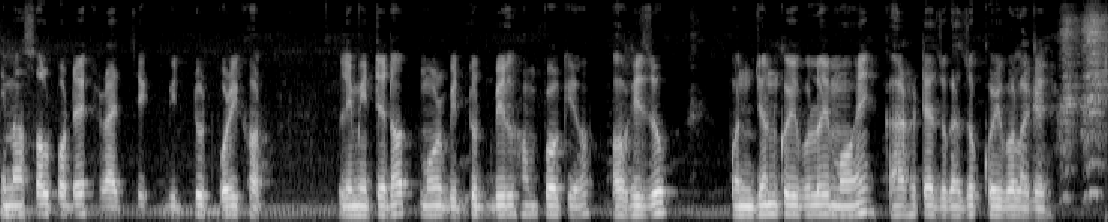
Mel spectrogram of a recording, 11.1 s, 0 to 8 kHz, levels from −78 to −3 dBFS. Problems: background sounds at intervals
